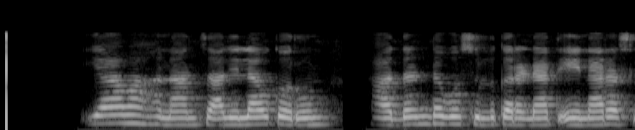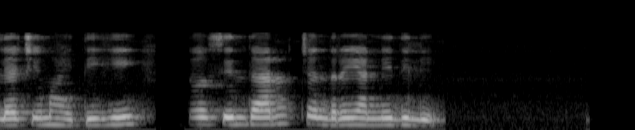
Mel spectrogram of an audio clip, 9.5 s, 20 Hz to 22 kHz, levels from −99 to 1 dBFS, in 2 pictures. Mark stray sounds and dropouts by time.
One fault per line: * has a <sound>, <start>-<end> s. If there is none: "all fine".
all fine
